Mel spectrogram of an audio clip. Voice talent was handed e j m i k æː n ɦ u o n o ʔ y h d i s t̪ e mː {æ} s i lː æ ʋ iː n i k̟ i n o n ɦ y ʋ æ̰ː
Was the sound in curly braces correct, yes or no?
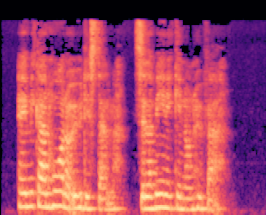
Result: yes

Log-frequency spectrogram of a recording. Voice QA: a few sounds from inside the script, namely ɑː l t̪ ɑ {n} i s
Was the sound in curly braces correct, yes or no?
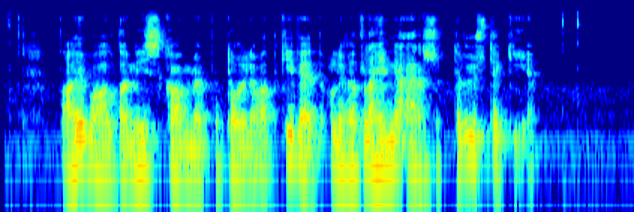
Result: yes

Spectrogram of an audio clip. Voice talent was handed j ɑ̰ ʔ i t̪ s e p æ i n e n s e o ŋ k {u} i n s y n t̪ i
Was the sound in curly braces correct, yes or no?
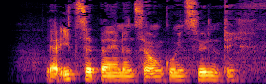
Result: yes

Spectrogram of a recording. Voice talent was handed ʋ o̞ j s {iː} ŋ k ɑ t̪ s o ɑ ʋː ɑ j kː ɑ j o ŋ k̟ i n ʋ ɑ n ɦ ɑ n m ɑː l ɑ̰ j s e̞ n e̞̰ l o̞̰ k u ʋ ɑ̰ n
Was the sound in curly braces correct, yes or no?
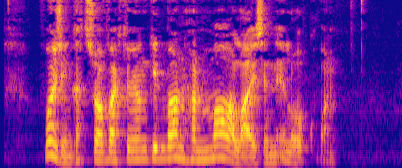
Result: no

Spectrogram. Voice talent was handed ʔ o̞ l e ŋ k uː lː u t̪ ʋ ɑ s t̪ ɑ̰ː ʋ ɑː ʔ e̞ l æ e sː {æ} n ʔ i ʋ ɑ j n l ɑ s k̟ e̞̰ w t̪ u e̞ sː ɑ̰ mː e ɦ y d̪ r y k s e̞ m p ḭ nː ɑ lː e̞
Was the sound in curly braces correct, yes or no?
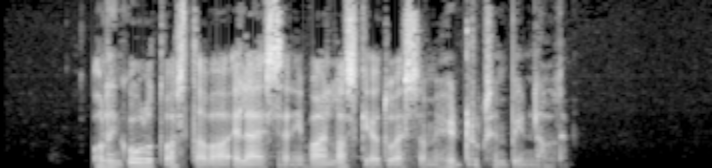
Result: yes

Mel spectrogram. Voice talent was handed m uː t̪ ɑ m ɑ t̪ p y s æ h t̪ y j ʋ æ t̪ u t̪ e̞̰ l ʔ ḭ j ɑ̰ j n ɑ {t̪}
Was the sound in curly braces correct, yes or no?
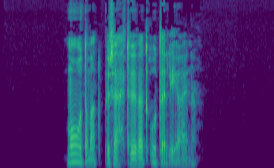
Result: no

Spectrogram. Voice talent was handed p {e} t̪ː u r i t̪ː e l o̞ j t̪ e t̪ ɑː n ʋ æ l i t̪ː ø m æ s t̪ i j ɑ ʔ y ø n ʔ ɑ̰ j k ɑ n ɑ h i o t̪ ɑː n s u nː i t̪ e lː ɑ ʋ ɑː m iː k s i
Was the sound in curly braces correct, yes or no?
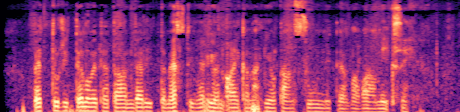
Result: yes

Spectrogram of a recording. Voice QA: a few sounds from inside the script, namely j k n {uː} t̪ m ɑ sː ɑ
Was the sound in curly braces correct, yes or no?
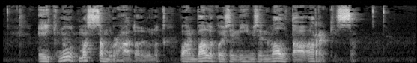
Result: yes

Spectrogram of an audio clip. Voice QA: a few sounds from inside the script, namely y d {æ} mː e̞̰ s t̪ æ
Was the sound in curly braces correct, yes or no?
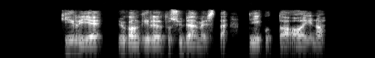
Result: yes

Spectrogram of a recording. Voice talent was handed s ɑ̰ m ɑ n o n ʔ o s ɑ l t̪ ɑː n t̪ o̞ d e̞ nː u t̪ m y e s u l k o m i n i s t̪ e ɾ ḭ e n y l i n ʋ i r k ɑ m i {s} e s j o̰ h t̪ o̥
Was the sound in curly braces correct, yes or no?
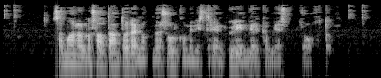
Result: no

